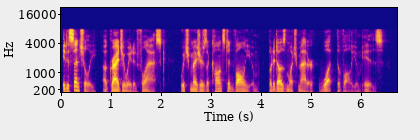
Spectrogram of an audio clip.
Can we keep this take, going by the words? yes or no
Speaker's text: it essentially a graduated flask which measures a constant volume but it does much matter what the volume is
yes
